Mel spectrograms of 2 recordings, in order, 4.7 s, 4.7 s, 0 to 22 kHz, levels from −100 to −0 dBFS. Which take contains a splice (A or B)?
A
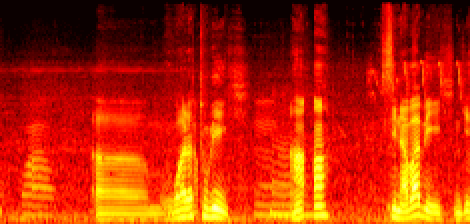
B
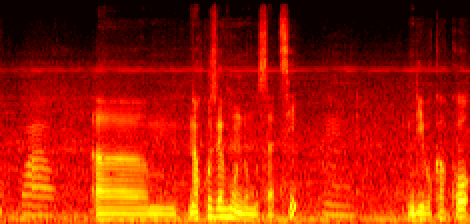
A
